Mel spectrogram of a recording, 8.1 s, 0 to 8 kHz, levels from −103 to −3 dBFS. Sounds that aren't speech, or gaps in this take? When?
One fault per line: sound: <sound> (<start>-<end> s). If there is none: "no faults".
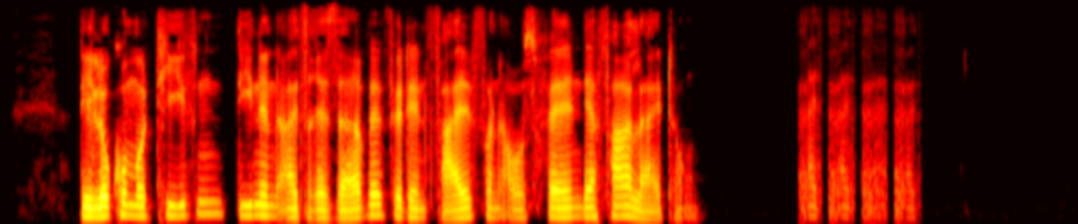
sound: laugh (6.0-6.9 s)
